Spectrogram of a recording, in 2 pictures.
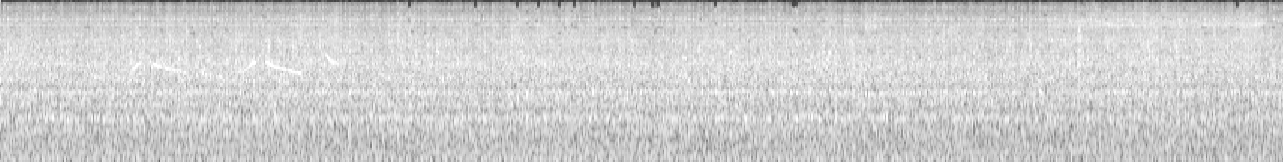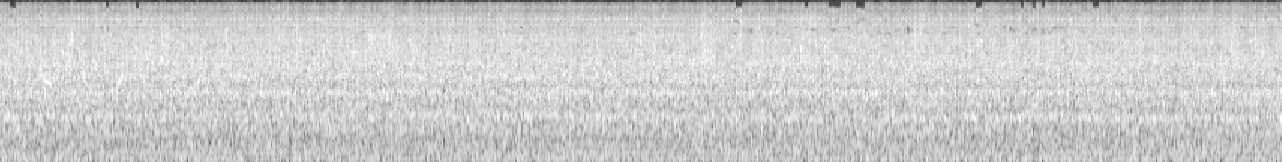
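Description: A small tractor engine idles in a farming video game, holding a steady, even low drone with no change in pitch for the whole stretch and no talking over it.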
